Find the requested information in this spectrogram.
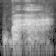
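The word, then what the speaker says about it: בוא: But the word is actually gonna be Ba'a. Right? That would be the pronunciation.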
